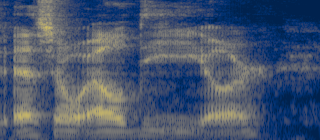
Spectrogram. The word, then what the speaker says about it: solder: comes down to that here in America we use the English spelling, which is SOLDER, but we use the French pronunciation. And you'll have to forgive me, I can't remember how it was spelled in French, but it was said as solder. So somehow somebody in there got mixed up along the way. But it's spelled with an L, so I think we should say it.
